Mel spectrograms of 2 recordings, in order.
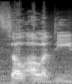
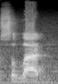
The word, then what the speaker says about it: Saladin: of the time period sel alladin or saladin depending on who you listen for the pronunciation um and so sullivan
